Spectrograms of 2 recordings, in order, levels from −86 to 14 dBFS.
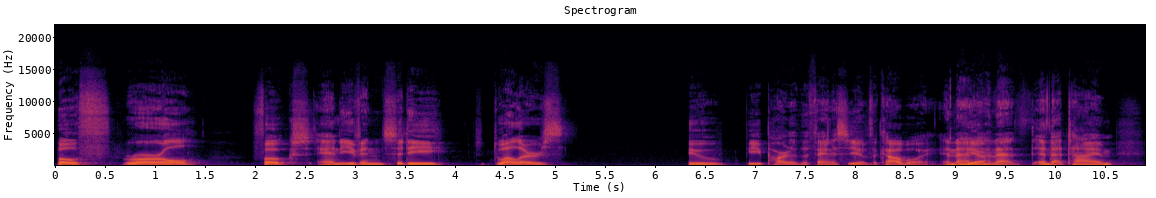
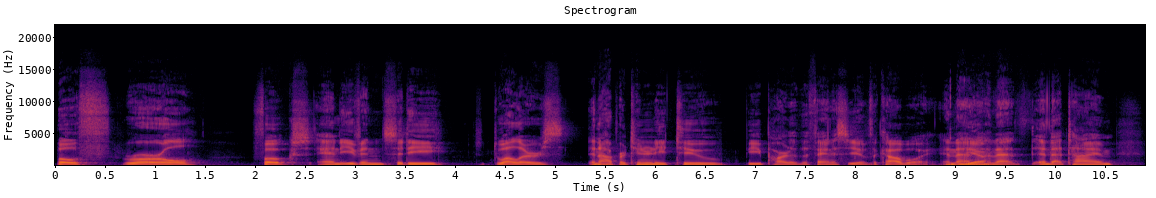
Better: second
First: audio cutting out; at 5 s for 1 s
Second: none

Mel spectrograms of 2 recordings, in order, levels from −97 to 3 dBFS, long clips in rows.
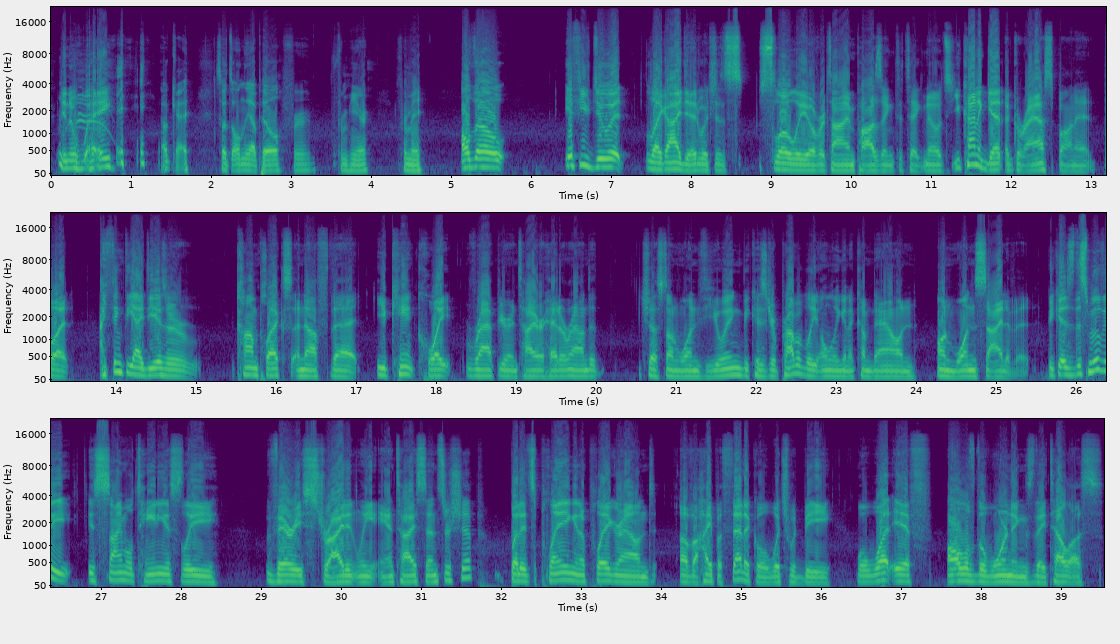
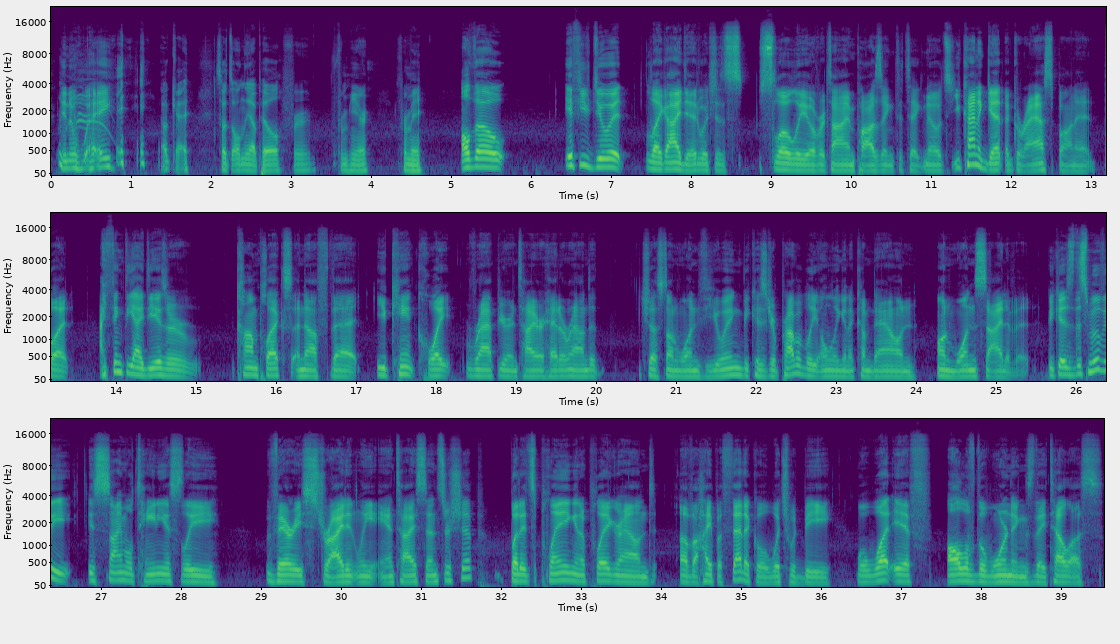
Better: second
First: distortion; slight; 4% of the sound clipped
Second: none

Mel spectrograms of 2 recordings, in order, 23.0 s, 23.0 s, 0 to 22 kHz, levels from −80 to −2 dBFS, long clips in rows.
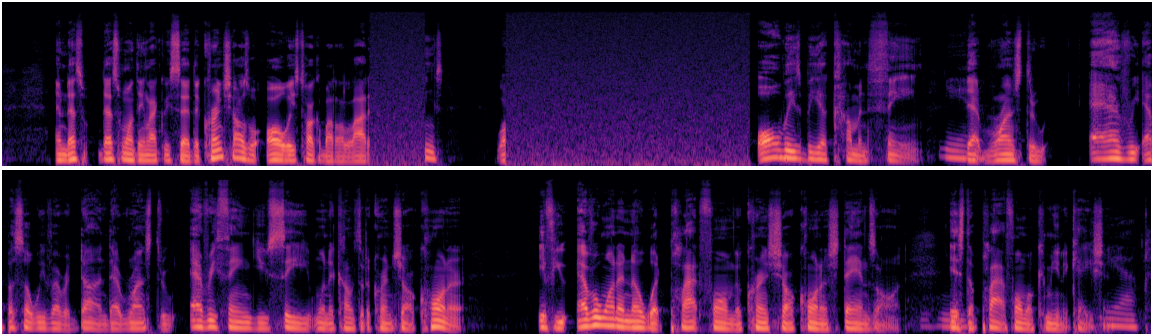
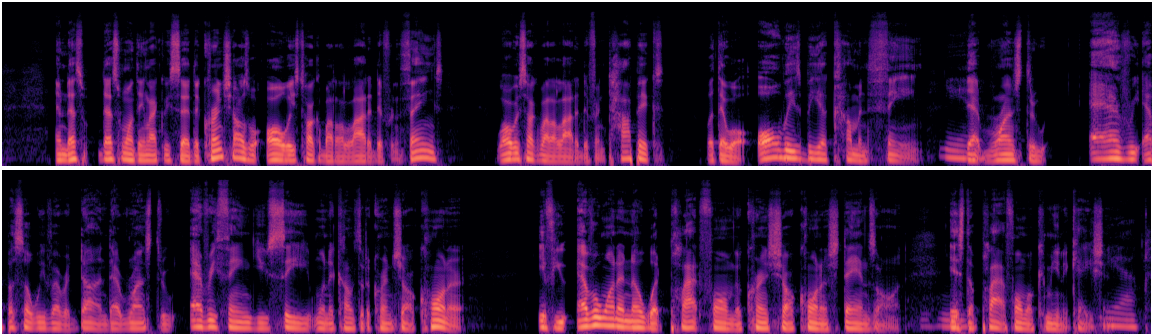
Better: second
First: audio cutting out; filled with static; at 3.5 s for 0.5 s and at 5 s for 2.5 s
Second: none

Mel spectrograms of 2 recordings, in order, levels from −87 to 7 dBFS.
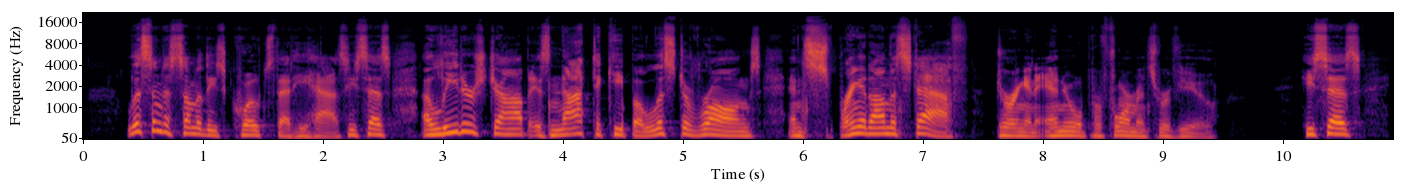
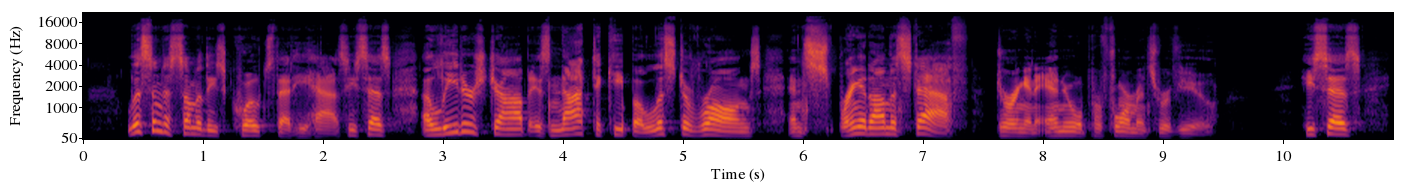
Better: first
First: none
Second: thin; somewhat; fading below 300 Hz

